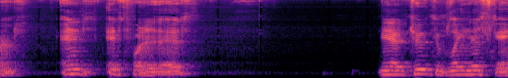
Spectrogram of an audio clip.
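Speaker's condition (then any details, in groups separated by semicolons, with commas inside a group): Cerebral palsy; voice sound affected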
